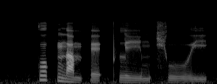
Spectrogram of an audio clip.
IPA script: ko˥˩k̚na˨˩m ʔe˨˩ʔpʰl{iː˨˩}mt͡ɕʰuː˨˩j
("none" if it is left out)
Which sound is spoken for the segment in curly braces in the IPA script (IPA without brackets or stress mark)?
iː˨˩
